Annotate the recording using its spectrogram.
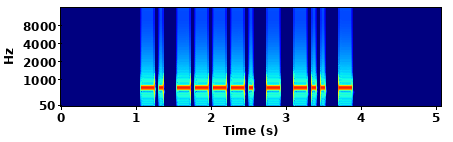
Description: Morse code, heard as a keyed tone, about 20 wpm, 700 Hz. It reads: N9TDT
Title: USA Call Signs - 5 Characters - Repeated 3x - 20wpm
